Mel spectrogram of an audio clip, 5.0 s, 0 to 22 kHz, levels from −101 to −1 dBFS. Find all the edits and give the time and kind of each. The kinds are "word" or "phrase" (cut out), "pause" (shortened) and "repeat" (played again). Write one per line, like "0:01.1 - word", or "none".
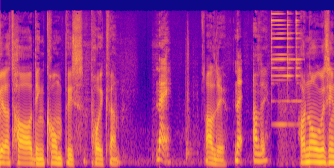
0:02.1 - pause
